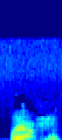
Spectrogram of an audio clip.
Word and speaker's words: Ress: RESS.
